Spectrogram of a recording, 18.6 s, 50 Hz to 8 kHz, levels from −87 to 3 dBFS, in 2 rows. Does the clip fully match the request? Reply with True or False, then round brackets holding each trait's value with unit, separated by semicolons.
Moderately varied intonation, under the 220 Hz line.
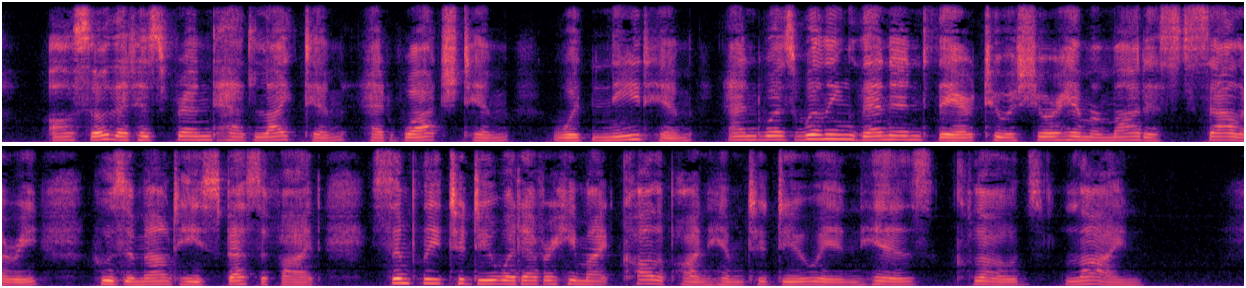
True (3.4 semitones; 185 Hz)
